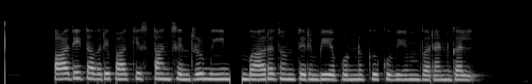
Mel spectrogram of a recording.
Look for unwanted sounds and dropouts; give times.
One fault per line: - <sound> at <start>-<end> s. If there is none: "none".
- dropout at 2.3-2.4 s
